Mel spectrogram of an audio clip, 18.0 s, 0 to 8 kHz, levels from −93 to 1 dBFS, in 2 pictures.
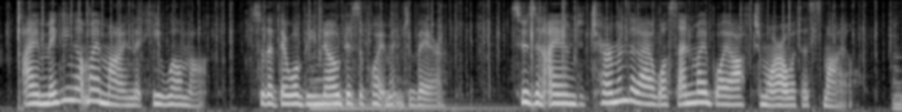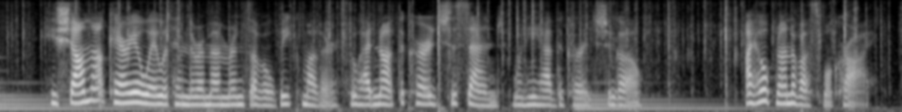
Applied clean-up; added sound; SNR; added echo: none; Typing + Piano; 17 dB; none.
